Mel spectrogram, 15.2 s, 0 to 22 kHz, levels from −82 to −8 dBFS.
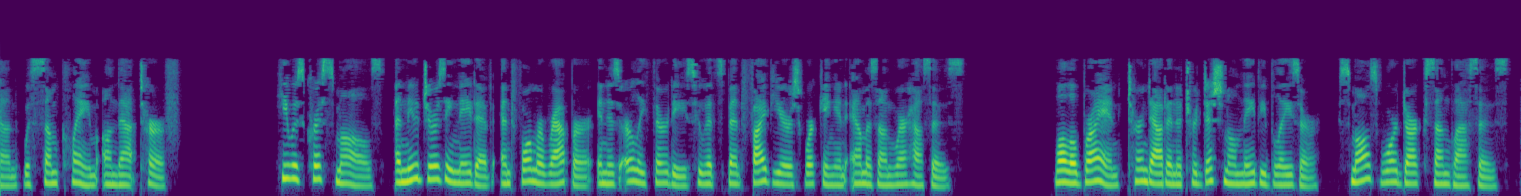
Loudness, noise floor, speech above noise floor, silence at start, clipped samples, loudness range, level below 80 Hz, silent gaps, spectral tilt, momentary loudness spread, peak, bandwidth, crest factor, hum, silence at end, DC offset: -22 LUFS; under -90 dBFS; over 68 dB; 0 s; under 0.1%; 3 LU; -70 dBFS; 1.95-2.64 s, 9.79-10.44 s; -5 dB/octave; 7 LU; -4 dBFS; 7.6 kHz; 18 dB; none; 0.15 s; under 0.1%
